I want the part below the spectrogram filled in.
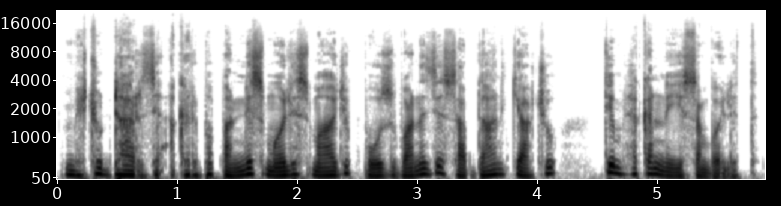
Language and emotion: Kashmiri, fearful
